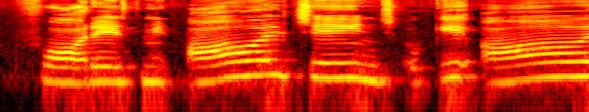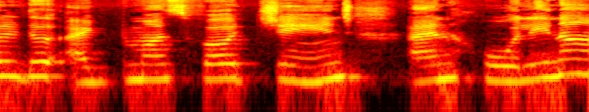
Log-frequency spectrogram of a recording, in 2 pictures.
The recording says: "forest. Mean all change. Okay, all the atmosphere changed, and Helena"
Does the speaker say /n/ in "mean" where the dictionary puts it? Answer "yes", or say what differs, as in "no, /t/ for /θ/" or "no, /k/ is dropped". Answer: no, /n/ is dropped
